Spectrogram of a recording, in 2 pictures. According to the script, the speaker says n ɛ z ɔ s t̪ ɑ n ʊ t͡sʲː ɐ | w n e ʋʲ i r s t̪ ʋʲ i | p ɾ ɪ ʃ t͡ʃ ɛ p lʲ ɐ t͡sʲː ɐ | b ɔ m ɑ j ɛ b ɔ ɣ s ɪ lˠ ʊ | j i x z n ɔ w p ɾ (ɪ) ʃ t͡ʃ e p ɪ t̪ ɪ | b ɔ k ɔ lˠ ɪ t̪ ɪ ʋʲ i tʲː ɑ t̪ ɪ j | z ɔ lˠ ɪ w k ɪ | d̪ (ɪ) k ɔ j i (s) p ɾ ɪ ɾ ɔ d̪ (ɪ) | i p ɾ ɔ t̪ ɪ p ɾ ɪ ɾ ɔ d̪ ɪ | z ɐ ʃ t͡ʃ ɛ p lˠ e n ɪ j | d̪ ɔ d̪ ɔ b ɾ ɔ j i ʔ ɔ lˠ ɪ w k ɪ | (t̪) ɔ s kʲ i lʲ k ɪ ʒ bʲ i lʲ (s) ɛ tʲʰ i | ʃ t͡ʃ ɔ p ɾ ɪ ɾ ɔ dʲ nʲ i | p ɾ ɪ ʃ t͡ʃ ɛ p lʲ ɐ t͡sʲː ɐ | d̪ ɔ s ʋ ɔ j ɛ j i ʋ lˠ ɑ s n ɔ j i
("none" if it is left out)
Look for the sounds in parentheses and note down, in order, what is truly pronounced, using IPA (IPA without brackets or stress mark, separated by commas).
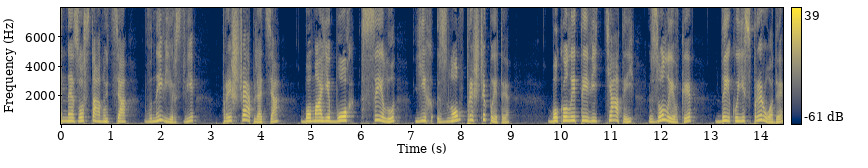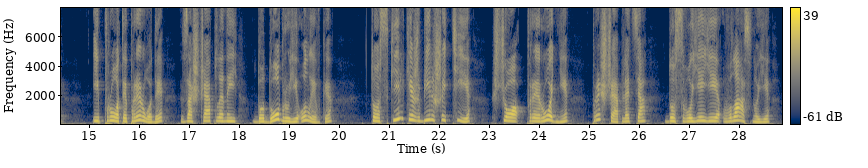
ɪ, ɪ, s, ɪ, t̪, ʃ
